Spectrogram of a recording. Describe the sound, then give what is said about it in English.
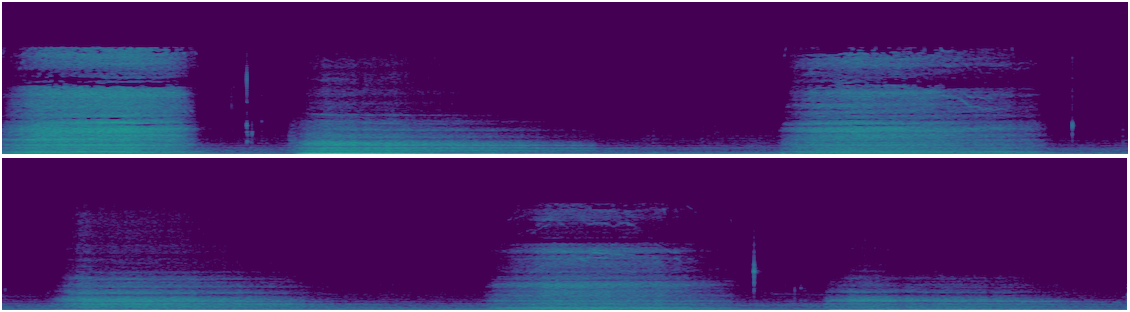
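Deep breaths in and out during a calming relaxation exercise: three slow cycles, each pairing a soft, airy breath with a louder, rushing one, separated by quiet pauses and no talking. “So we're going to take a deep breath in.”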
